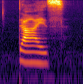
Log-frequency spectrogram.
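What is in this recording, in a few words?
"dies", US English; pronunciations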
